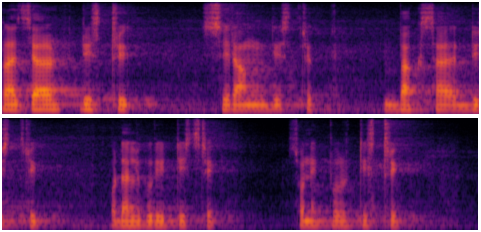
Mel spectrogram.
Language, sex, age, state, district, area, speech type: Bodo, male, 18-30, Assam, Chirang, rural, spontaneous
